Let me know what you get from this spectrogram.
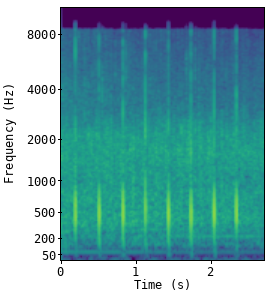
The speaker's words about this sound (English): Can we give God a round of applause today for what he's done? Thank you, Jesus.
